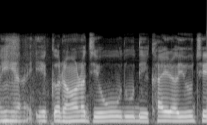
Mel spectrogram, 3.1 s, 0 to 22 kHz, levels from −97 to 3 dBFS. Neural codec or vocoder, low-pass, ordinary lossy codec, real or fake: none; 7.2 kHz; none; real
